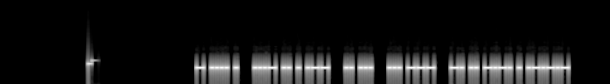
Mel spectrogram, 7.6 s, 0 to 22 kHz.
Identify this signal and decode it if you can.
Morse code, heard as a keyed tone, about 37 wpm, 700 Hz. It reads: THE VIEW IS SO NICE.
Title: Additional Easy Phrases 40wpm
